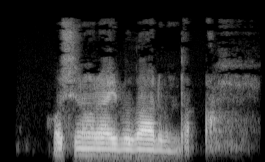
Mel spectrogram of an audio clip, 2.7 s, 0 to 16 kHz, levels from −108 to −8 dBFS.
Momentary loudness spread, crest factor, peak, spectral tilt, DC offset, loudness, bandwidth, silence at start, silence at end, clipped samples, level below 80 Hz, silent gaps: 18 LU; 18 dB; -12 dBFS; -6 dB/octave; under 0.1%; -29 LUFS; 11 kHz; 0.55 s; 0.3 s; under 0.1%; -70 dBFS; none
